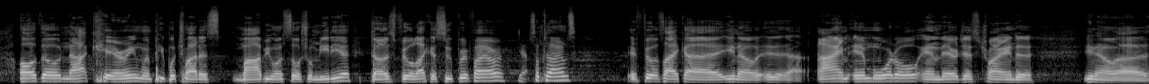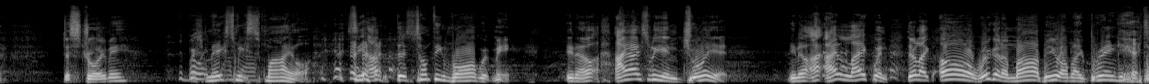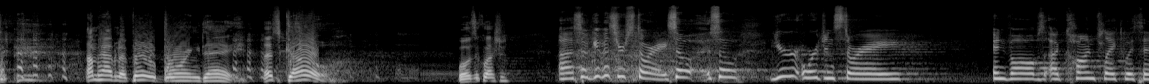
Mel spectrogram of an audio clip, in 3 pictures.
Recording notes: Live From The Heterodox Academy Conference In Denver. A BARPod live show. There was a recording error and it was a mess at first.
